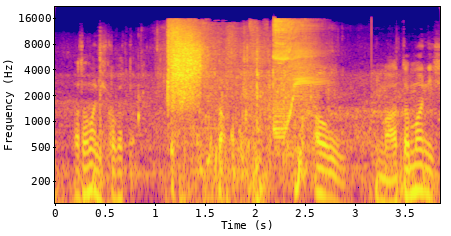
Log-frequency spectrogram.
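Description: A fish splashes loudly at the surface of the water.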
